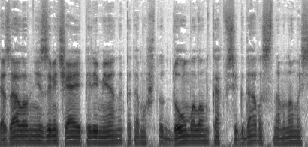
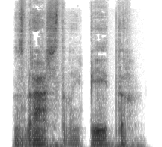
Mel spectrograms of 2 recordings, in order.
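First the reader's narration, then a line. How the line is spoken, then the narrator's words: Quiet, timid voice. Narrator (Russian): ответила она тихо, стараясь сжаться в комочек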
